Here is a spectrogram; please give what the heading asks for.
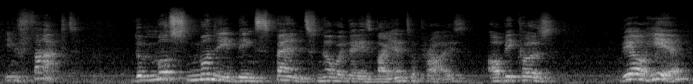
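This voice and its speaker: Speaking slowly with a voice on the high side, a French-accented man presents an animated talk in a large conference hall, often checking that the audience follows and agrees. The audio is distant and roomy, with slight background noise.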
